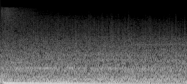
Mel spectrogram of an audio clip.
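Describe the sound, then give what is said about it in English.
A loud, steady rocket-launch roar at Cape Canaveral fills the whole stretch: a deep rumbling bass under broad, crackling noise that holds constant without a break and carries no voices. “And then as it gets closer to zero, there is this rumbling that comes from beneath the ground. And then this burst of fire. And an unbelievable noise as the rumbling turns into a roar.”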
